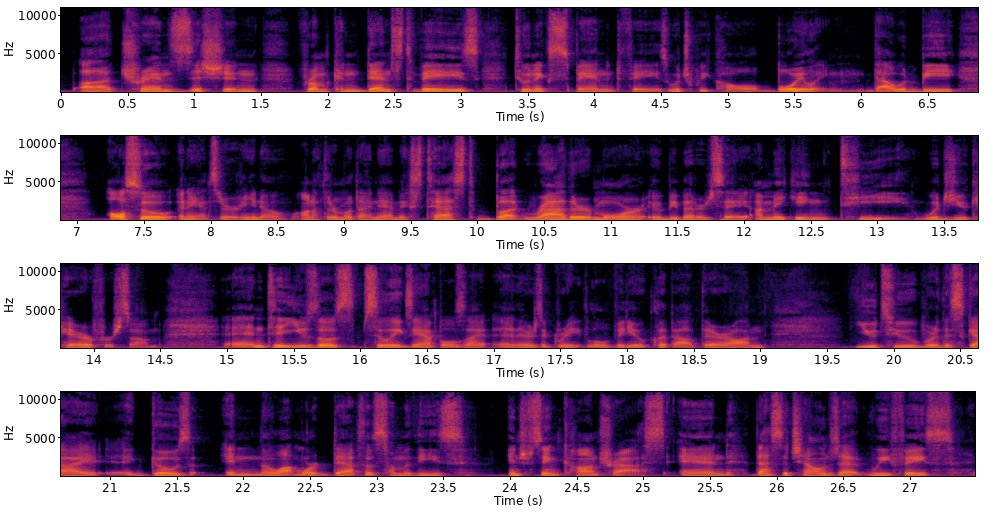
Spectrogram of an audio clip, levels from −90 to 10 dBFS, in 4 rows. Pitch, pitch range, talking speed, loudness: 105 Hz, 100-125 Hz, 180 wpm, -27 LUFS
